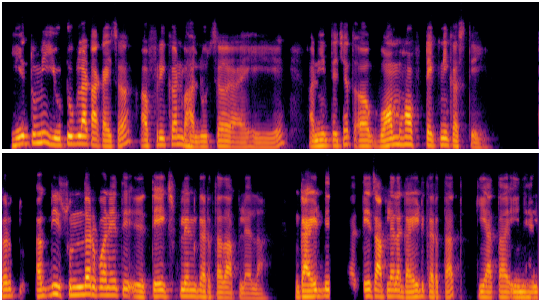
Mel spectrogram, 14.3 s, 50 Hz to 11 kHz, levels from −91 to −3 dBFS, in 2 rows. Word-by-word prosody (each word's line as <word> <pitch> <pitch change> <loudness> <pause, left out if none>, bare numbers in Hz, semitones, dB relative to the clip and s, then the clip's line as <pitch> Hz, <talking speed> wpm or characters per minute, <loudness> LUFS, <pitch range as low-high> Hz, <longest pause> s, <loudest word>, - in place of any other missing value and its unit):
हे 145 - +1 0.2
तुम्ही 195 +2 +1
YouTubeला 170 +4 +5
टाकायचं. 130 +2 0 0.2
आफ्रिकन 145 +5 -1
भालूचं 115 -1 -2 0.2
आहे 105 -1 -6
हे 100 +4 -8 0.4
आणि 125 +2 +2
त्याच्यात 140 +4 -4
अ, 125 +1 +2 0.2
वॉर्म 140 +6 +4
अप 160 0 +4
टेक्निक 140 0 0
असते. 115 -5 -5 0.8
तर 145 +1 +1 0.4
अगदी 175 +6 +2
सुंदरपणे 170 -1 +3
ते, 130 -5 0
ते 140 0 +5
एक्सप्लेन 140 +1 -1
करतात 120 -3 -2
आपल्याला. 100 -3 -8 0.5
गाईड 135 +2 +5 0.5
तेच 145 +1 +2
आपल्याला 135 +1 +3
गाईड 125 +3 +1
करतात, 120 -1 -2 0.3
की 125 - -1
आता 120 +1 -1
इन्हेल 120 -1 0
130 Hz, 130 wpm, -23 LUFS, 120-150 Hz, 0.8 s, YouTubeला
